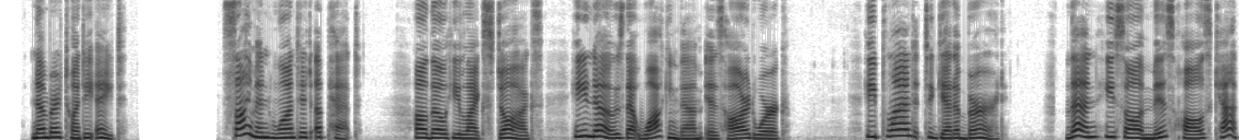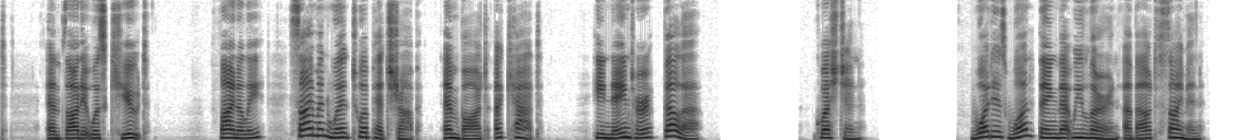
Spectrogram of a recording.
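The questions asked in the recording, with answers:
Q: What is one thing that we learn about Simon?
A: He bought a cat at a pet shop.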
